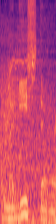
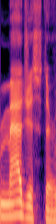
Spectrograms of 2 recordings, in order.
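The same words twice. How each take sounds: First: The word is pronounced in a Latin style. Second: The word is pronounced in an English style. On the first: This is the classical form meaning teacher. "the Latin pronunciation, which would be like Magister" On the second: This is how the characters name her. "they call her Magister"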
